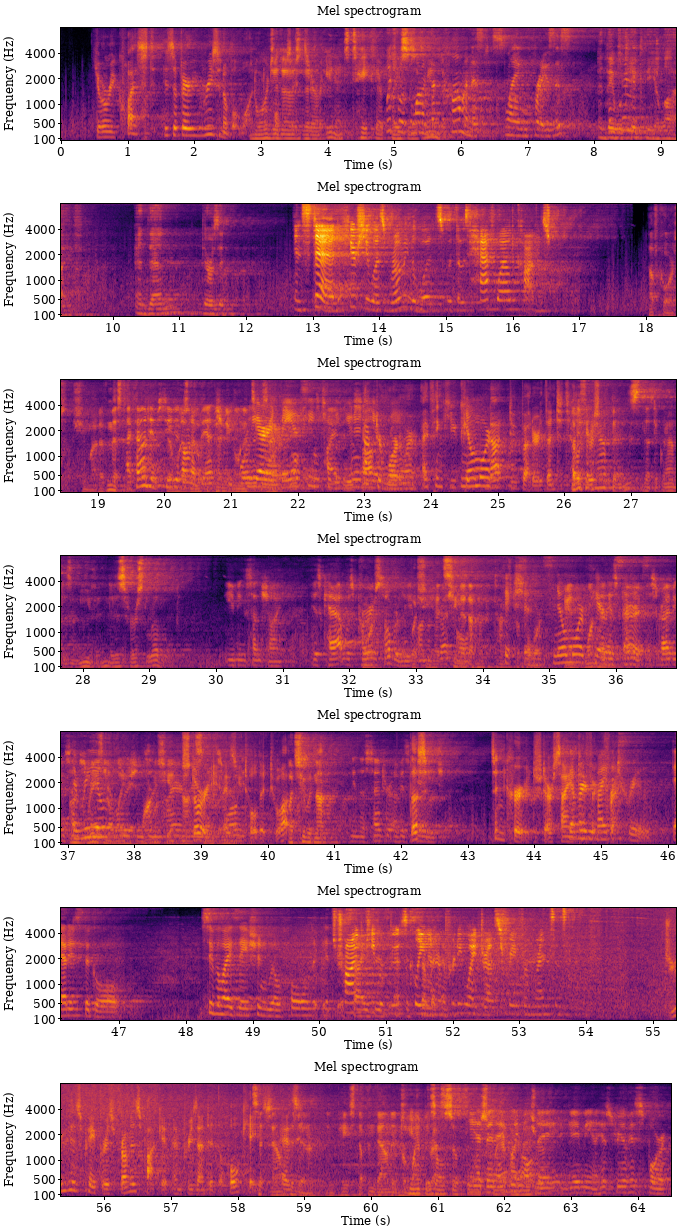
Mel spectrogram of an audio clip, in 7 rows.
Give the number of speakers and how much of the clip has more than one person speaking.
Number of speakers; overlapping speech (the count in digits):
8, about 39%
